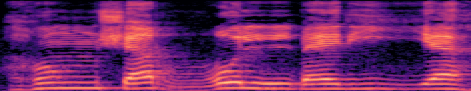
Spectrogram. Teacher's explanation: റ ഹെവി ആണെന്ന് ഇരട്ടിപ്പിച്ച് പറയുകയും ചെയ്യണം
